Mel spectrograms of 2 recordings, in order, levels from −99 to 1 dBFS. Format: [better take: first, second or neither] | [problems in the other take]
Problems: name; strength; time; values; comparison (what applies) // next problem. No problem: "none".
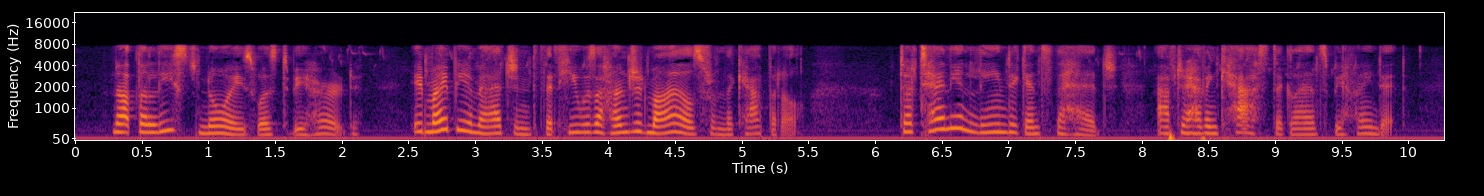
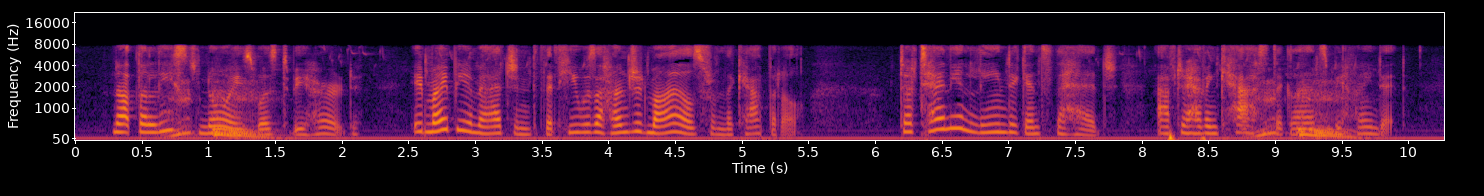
first | background sound (Cough); 4 dB below the speech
